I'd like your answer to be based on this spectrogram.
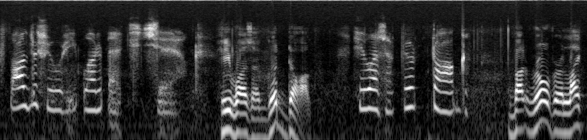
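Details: Child with repaired cleft lip and palate and a pharyngeal flap, with air escaping over the left side of the mouth, reading a story aloud in a speech examination; cleft palate speech.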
